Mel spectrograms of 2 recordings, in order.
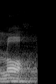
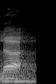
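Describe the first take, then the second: First: The L is heavy, with a darker o vowel. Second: The L is light, with a clear a vowel. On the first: The speaker calls it wrong. "Kalau loh itu tebal" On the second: The speaker calls it right. "maka lamnya itu tipis"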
